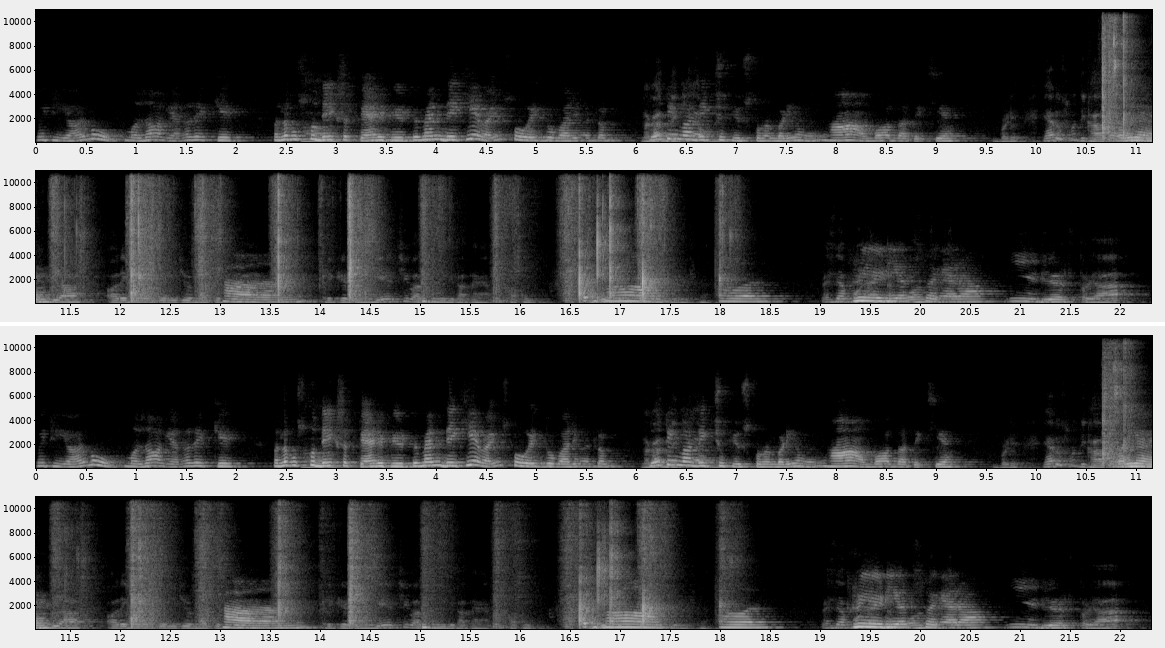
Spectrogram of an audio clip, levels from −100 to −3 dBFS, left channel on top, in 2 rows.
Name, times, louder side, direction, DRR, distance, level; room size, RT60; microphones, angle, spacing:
voice 1, 0.0-2.0 2.4-5.8 6.1-9.2 10.8-11.3 13.0-13.9 16.6-17.5 18.0-18.5 19.3-20.7, right 3 dB, 50° right, 8 dB, 0.5 m, -43 dB
voice 2, 2.6-3.0 6.0-6.9 9.6-11.6 11.9-13.5 14.0-16.1 16.6-17.9 19.0-20.4 20.8-22.0, left 1 dB, 15° left, 5 dB, 1.0 m, -54 dB
Walk footsteps, 10.7-11.0 11.3-11.7 12.0-13.1 13.5-14.6 15.0-15.3 15.7-16.0 16.4-17.5 17.9-18.2, left 4 dB, 40° left, 1.3 m, -46 dB
13.5 x 4.7 x 4.7 m, 0.75 s
head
